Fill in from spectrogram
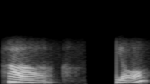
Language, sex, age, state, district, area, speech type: Kannada, female, 30-45, Karnataka, Dakshina Kannada, rural, conversation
